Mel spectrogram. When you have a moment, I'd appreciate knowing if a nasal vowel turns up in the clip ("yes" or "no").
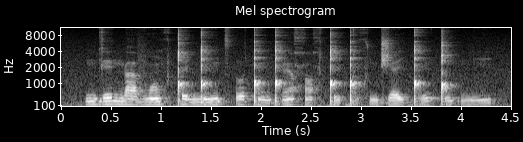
yes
